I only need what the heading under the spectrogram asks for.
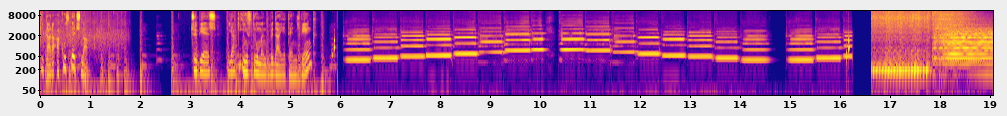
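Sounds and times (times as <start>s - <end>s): recorder playing a melody: 6.1s - 16.3s.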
